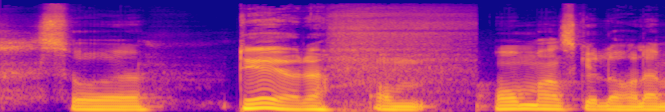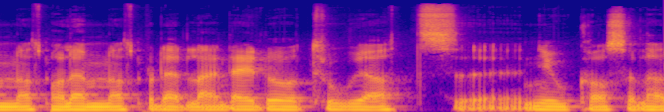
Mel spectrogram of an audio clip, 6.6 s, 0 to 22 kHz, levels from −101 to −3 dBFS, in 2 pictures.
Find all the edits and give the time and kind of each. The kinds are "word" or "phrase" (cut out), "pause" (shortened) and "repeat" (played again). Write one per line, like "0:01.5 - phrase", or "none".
0:02.4 - word
0:03.6 - repeat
